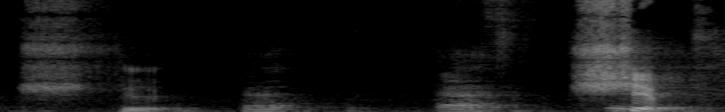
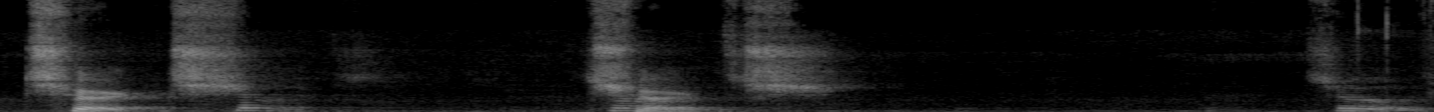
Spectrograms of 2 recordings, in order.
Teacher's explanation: in ship or dish you have this just the this sound sh but in the church you have like a t sound before the sh yeah so you have to use your tongue and for the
